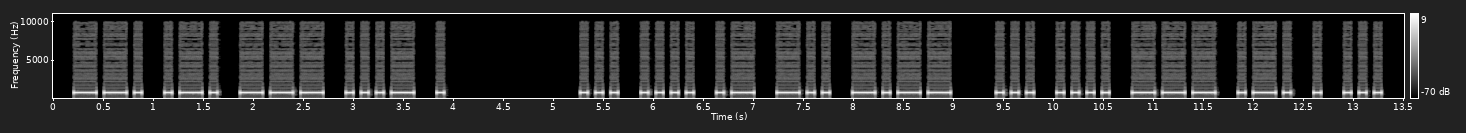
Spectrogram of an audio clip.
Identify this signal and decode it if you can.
Morse code, heard as a keyed tone, about 16 wpm, 800 Hz. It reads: GROVE SHADY SHORES
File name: fromSMs / FromSMs mp3s / Cities@15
